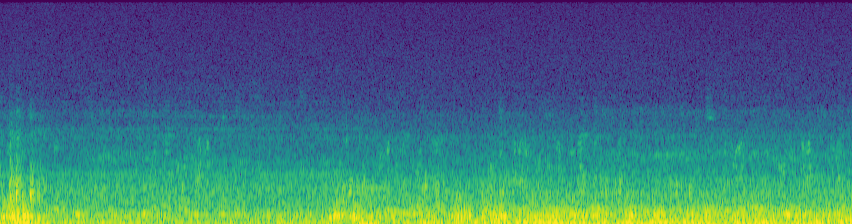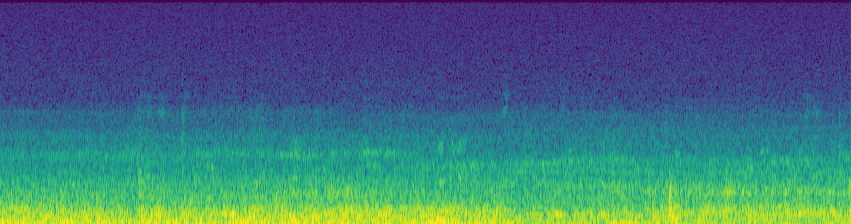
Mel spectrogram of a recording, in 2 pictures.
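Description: An electric train hums steadily as it stands idling on the track.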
